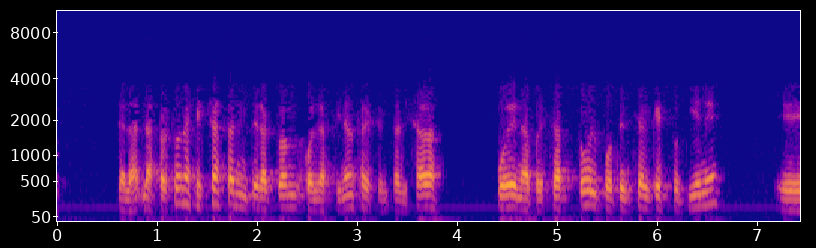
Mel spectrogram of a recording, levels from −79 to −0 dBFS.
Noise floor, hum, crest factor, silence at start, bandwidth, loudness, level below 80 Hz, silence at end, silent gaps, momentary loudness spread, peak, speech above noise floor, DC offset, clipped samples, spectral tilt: -68 dBFS; none; 16 dB; 0.6 s; 4.1 kHz; -27 LUFS; -72 dBFS; 0 s; none; 8 LU; -10 dBFS; 42 dB; under 0.1%; under 0.1%; -8.5 dB/octave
